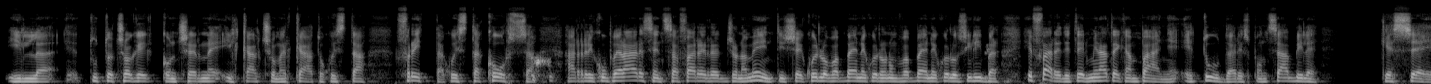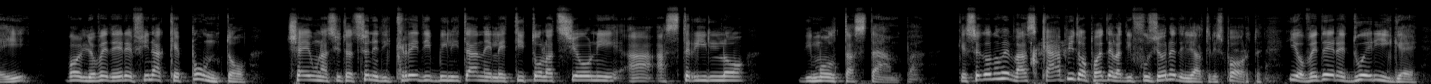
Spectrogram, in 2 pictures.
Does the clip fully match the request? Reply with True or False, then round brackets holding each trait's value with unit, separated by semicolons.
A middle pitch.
True (160 Hz)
